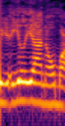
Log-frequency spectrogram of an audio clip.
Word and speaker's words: Ilhan Omar: I know who Ilhan Omar.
